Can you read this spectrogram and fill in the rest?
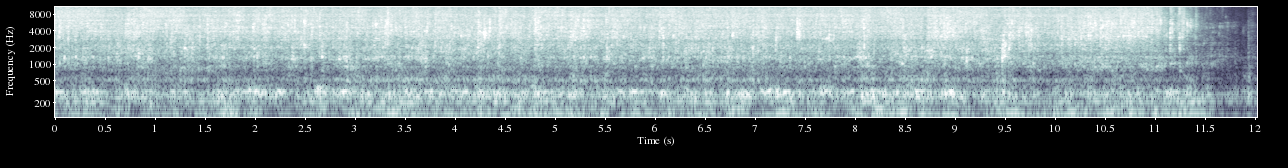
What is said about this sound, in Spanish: La mañana siguiente, vierto la jarra de almendras remojadas en un colador y las enjuago rápidamente bajo el grifo de la cocina.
